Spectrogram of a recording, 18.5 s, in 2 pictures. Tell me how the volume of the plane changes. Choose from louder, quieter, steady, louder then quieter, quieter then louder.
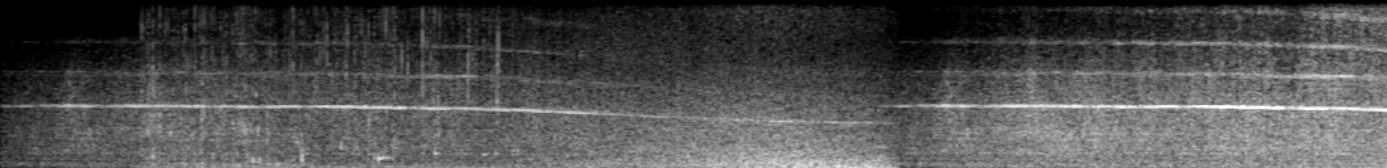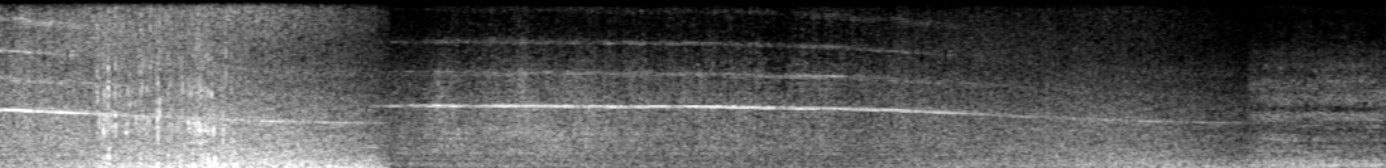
louder then quieter.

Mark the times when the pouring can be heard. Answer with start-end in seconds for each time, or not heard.
0.9-3.5, 9.8-10.9.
